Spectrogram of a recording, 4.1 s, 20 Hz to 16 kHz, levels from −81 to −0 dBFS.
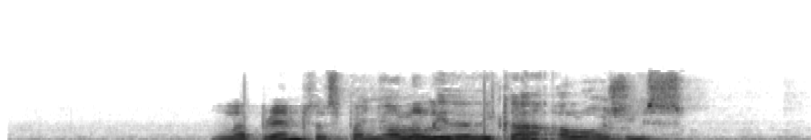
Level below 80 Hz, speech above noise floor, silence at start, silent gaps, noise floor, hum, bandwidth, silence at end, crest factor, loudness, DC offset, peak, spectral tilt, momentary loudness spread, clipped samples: -58 dBFS; 39 dB; 1.05 s; none; -55 dBFS; none; 8.2 kHz; 0.65 s; 16 dB; -17 LUFS; under 0.1%; -2 dBFS; -5.5 dB/octave; 11 LU; under 0.1%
